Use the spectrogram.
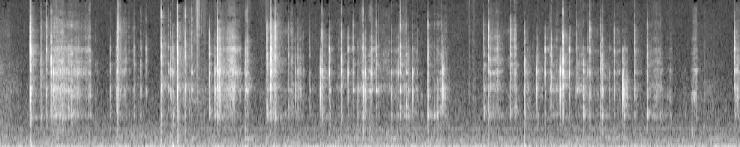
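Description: Long acrylic fingernails tap across the roof and front panels of a thin laser-cut wooden Christmas village house scene. The result is a quick, uneven run of bright, dry clicks and light scratchy taps that stop instantly with no ring, with a few sharper, louder knocks standing out from the softer patter.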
